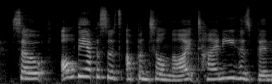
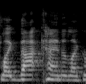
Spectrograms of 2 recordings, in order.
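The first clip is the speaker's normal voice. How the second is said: usual speaking voice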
